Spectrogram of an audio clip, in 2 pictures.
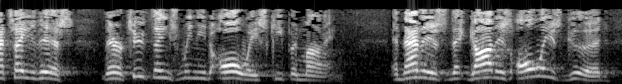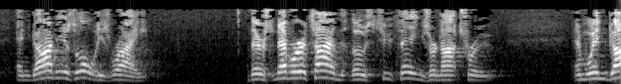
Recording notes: Ketha Heights Baptist Church ~ Live Broadcast.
